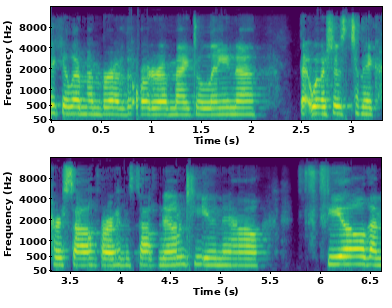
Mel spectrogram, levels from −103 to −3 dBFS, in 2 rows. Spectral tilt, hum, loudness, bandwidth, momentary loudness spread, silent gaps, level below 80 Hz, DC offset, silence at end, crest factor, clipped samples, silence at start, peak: -2.5 dB/octave; none; -17 LUFS; 12.5 kHz; 7 LU; none; -58 dBFS; under 0.1%; 0 s; 16 dB; under 0.1%; 0 s; -2 dBFS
